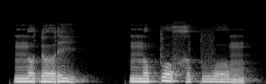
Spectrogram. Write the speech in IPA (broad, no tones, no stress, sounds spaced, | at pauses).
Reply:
n ʊ ɗ ɵ ɾ i | n o p o x ɵ p β ʊ m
